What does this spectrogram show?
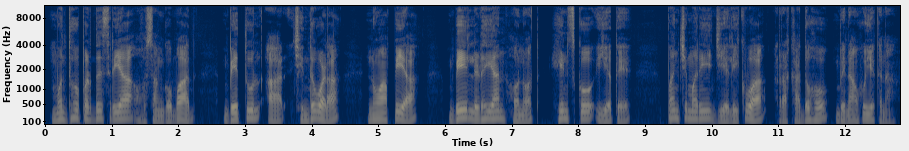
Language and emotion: Santali, neutral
